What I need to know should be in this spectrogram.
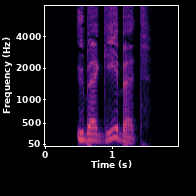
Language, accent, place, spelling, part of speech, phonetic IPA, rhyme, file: German, Germany, Berlin, übergebet, verb, [ˌyːbɐˈɡeːbət], -eːbət, De-übergebet.ogg
- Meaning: second-person plural subjunctive I of übergeben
